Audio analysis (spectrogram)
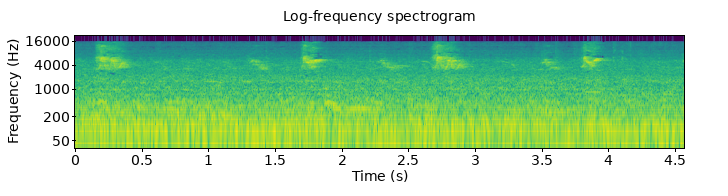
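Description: Pigeons of a named racing bloodline calling faintly, soft repeated short chirps and coos in a quiet room with low background noise.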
